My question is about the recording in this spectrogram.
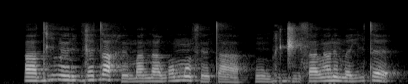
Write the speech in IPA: a˧ d i˦ l ɛ̃˦ ɾ i˧ ɡ ɛ˦ d a˦˨ h ɛ̃˨ m a˧ n a˧ w ɔ˦ m ɔ̃˦˨ s ɛ̃˨ t a˨ | ũ˨ b i˧ d͡ʒ i˨ s a˧ l ã˦ ɾ ɛ̃˧ m ɛ˧ j i˦ t ɛ˦˨

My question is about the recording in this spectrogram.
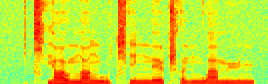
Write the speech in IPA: t͡ɕʰ j ɑ˥ ʊ̯ n̪ ɑ˥˩ ŋ ṵ˨˩ t͡ɕʰ i˧˥ n n̪ e˧˥ ɪ̯ ʈ͡ʂʰ ə̰˨˩ n n̪ w ä˧˥ m y˥˩ n

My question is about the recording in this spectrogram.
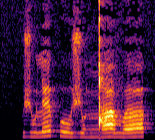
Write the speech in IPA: ʒ u l ɛ p o ʒ o ŋ͡ǃ a v ɐ

